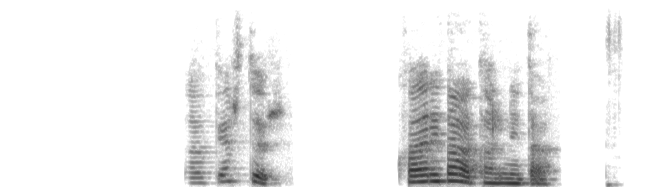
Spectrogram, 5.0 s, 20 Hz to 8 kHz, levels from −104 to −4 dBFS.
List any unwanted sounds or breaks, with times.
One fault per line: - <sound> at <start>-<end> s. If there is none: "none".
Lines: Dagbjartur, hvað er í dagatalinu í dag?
none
